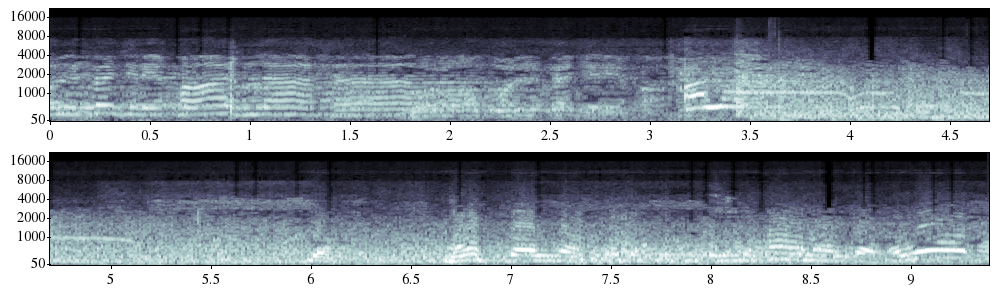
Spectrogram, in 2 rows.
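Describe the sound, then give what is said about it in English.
An explosion demolishing a 1,500-year-old Buddha statue bursts in suddenly and gives way to a loud, sustained rumbling roar. Voices are heard before the blast and continue over it. “That was the Taliban destroying a 1,500-year-old statue of Buddha.”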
